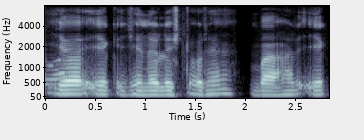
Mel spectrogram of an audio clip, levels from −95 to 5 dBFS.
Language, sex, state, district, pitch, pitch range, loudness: Hindi, male, Bihar, Patna, 130 Hz, 125-140 Hz, -18 LUFS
